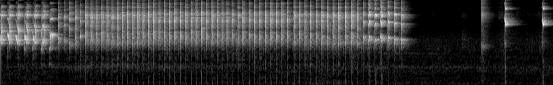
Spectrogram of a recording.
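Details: Long unbroken 'ngekek' chatter of a fighter lovebird, used to rouse other lovebirds into answering: a six-second rapid shrill rattle that ends suddenly, followed by three short sharp squeaks.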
